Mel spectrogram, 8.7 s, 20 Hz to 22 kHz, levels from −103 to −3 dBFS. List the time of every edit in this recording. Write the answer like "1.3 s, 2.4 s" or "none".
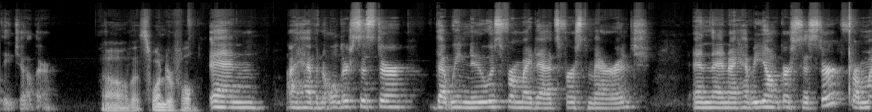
none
